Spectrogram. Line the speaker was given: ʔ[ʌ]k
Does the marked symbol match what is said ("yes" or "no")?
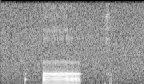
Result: yes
